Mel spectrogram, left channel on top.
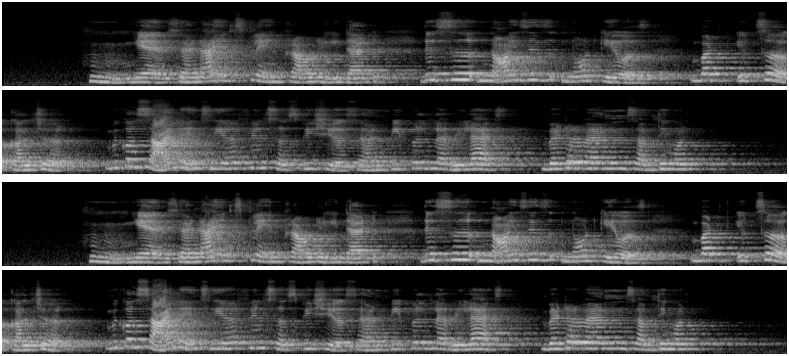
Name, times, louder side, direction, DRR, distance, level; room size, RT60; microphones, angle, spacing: voice 1, 0.9-6.4 6.9-8.5 8.9-12.8 13.2-14.7, right 1 dB, 15° right, 2 dB, 1.3 m, -21 dB
17.5 x 12.0 x 3.4 m, 2.3 s
head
